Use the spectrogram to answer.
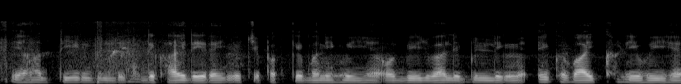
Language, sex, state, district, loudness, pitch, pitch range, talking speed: Hindi, male, Jharkhand, Jamtara, -29 LUFS, 95 Hz, 95-100 Hz, 195 wpm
